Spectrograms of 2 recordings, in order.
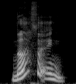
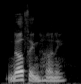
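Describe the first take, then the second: First: Squeaked. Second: Said in the usual way. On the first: A narrator's reading. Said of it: "he squeaked". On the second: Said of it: "retrieved his man's voice".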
